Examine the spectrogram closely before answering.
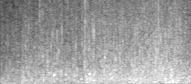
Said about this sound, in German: Du hörst das Meer, wie es in ruhigen Wellen hin und her schlägt.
